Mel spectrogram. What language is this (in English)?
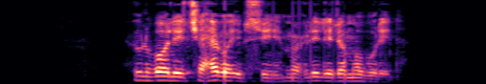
Dargwa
